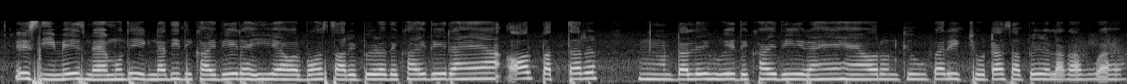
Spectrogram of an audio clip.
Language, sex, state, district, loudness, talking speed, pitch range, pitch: Hindi, female, Maharashtra, Nagpur, -15 LUFS, 190 wpm, 230-245 Hz, 240 Hz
